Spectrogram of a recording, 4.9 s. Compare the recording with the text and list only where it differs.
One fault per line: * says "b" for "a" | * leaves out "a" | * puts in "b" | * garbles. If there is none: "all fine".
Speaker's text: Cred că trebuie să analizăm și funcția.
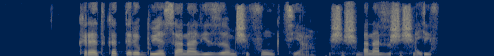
* garbles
